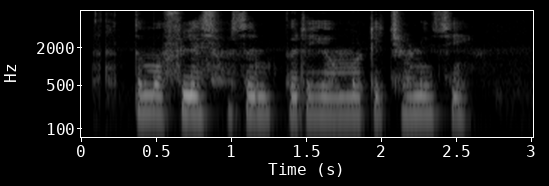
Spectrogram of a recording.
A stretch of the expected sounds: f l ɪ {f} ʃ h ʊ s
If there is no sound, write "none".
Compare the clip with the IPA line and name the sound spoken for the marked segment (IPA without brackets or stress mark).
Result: none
